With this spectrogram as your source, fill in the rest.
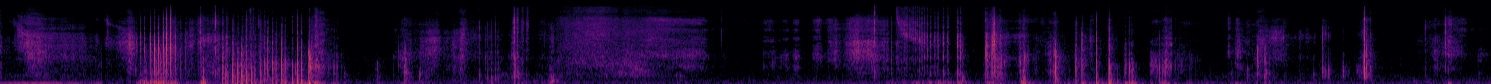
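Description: Flat fingertips squeeze and rub the glossy paper pages of a large open hardcover book, then turn several pages. Bright, crinkly rustles and sharp page-flip snaps alternate with quieter, smooth sliding swells as the fingers rub across the pages.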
